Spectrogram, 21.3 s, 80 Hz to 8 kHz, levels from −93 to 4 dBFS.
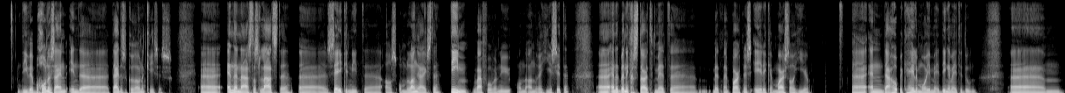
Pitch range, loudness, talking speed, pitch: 95-115 Hz, -21 LUFS, 160 wpm, 100 Hz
